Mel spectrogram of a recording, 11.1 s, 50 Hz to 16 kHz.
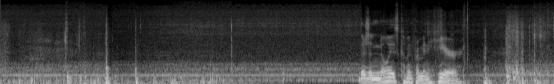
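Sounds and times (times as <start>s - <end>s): low rumble: 0.0s - 6.3s, 7.4s - 11.0s
steady mechanical hum: 0.0s - 11.0s
dull knocks and thumps: 0.4s - 4.6s, 9.6s - 11.0s.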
